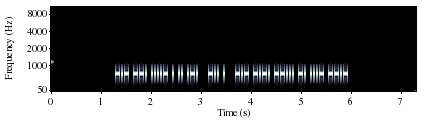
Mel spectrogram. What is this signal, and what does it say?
Morse code, heard as a keyed tone, about 37 wpm, 700 Hz. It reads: KG4EIR DE KC7NVQ
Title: USA Callsign DE Callsign 40wpm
